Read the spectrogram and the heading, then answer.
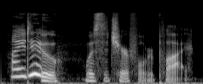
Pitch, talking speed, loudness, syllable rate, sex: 235 Hz, 175 wpm, -16 LUFS, 5.2 syllables/s, female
